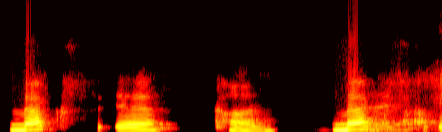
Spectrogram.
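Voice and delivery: "Mexican" as MEX, ih, kun with pauses; split syllables. Shown as a demonstration. Teacher drills a student's word, syllable by syllable. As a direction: sound out Mexican slowly, piece by piece.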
